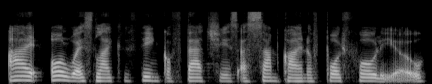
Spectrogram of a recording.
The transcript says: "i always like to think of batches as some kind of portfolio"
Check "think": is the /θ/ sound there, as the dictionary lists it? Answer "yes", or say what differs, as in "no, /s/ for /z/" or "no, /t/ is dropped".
yes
